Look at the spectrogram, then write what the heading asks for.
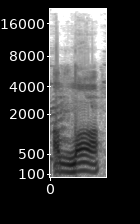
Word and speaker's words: আল্লাহ: আল্লাহ শব্দ যে আল্লাহ, লামকে যে একটু পুর করে পড়তে হয়, এই সমস্ত বিষয়ে কিন্তু এদের জানা নাই।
